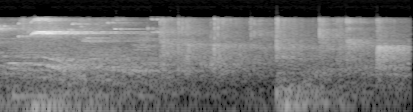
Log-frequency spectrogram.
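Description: Basketball game on a wooden gym court: a brief high sneaker squeak about half a second in, then the ball bouncing on the hardwood with a thud about three seconds in and another near the end, all echoing in the gym.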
